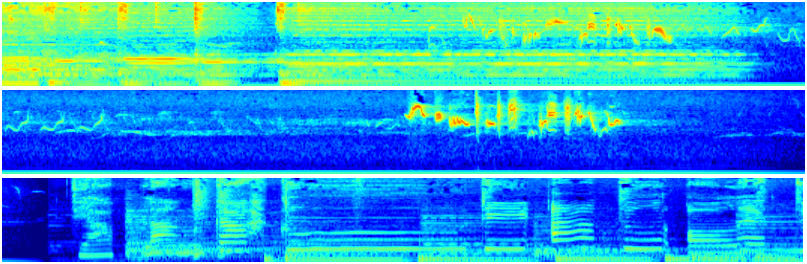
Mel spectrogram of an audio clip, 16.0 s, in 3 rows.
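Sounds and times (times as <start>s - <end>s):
outdoor ambience hiss: 0.0s - 11.0s
birds chirping: 2.2s - 11.0s.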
